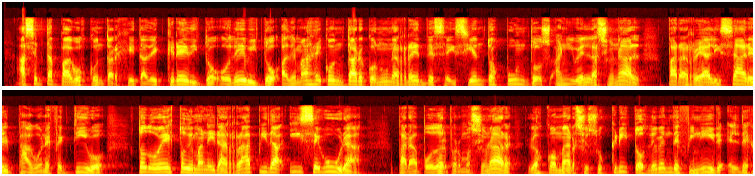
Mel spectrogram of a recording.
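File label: Spanish male; 西班牙语男; 外语; 小语种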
